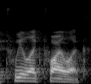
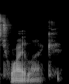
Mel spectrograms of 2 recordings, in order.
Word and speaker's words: Twi'lek: This is maybe a Twi'lek situation. It's Twi'lek. It's Twi'lek, but some people pronounce it Twi'lek.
